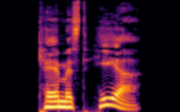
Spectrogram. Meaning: second-person singular subjunctive I of herkommen
- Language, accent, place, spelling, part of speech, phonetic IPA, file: German, Germany, Berlin, kämest her, verb, [ˌkɛːməst ˈheːɐ̯], De-kämest her.ogg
